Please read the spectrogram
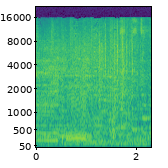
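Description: Enduro motorcycle engine revving hard, its pitch rising and falling as the bike leaves a jump and lands, with background music underneath.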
